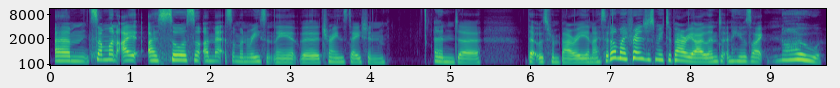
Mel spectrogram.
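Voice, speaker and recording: A woman's voice: mid-range voice, normal speed, no echo, studio quality. A woman hosting a casual phone chat, friendly and enthusiastic, giggling now and then. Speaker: podcast host.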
